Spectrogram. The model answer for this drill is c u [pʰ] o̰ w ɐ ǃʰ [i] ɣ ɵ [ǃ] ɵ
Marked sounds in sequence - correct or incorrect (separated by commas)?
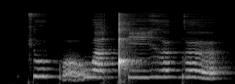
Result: incorrect, correct, incorrect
